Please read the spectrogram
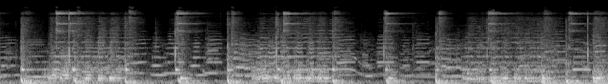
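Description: Military marching band playing a march while marching: trumpets, trombones, saxophones and sousaphone over a steady drum beat.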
